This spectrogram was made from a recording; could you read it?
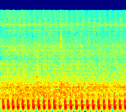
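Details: Honda Supra with a Honda Grand coil and Keihin carburetor, checked before further work after a previous shop botched its internals: crisp, even exhaust pulses at about eleven a second with no misses or knocks, a smooth healthy idle.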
